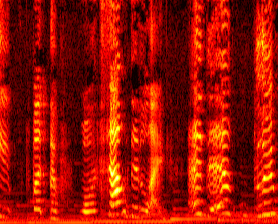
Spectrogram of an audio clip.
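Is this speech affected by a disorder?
Yes: cerebral palsy; uses crutches.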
